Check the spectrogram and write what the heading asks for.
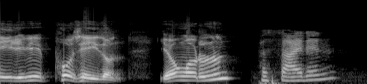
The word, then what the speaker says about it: Poseidon: 이 영화에 나오는 배 이름이 포세이돈, 영어로는 Poseidon. Poseidon. 이라고 발음합니다.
